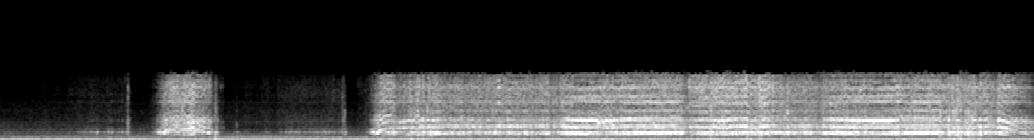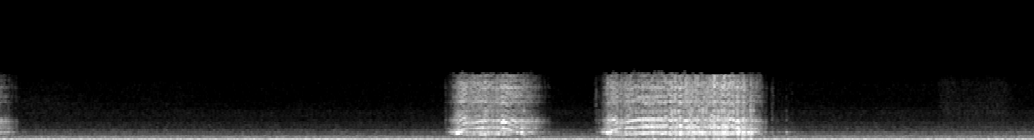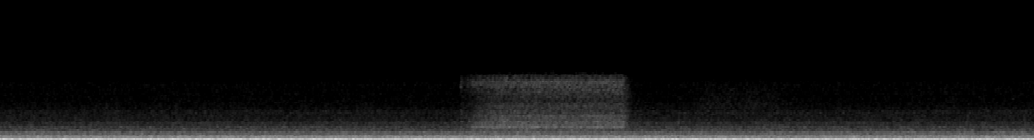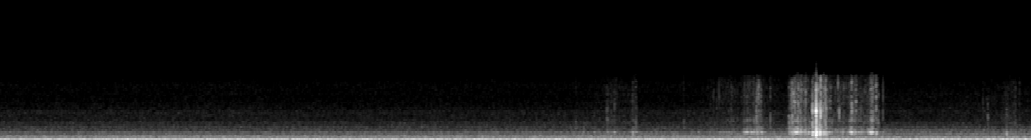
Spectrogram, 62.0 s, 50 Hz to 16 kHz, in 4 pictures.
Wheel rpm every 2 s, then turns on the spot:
10, 50, 40, 210, 220, 220, 220, 120, 0, 0, 0, 70, 120, 80, 0, 0, 0, 0, 0, 0, 0, 0, 0, 0, 0, 0, 0, 0, 0, 20, 0.
2-4 58-60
